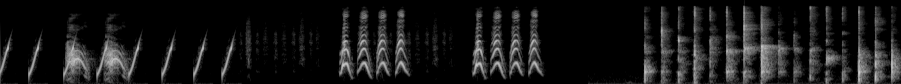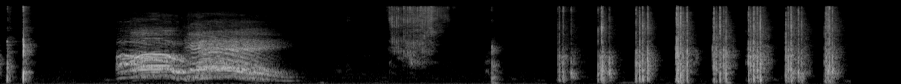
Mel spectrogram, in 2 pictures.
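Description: Edited cartoon sound effects in quick succession: fast rising chirps, two bursts of repeated ringing notes, and rapid runs of clicks. A fuller, wavering voice-like sound comes in the middle, and a brief whoosh follows shortly after.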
